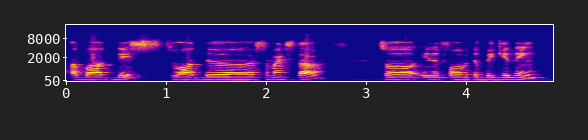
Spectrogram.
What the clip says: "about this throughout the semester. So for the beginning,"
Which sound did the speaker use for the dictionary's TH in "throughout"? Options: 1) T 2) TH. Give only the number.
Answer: 1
